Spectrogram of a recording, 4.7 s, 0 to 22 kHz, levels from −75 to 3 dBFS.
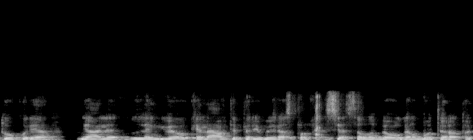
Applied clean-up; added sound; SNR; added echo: neural mask model Resemble Enhance denoiser.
